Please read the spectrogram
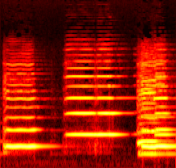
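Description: Violin bowed in three separate notes of under a second each, the last sounding several strings together as a chord. It is a triple stop being built up string by string, an exercise the player says feels clunky at first.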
